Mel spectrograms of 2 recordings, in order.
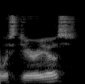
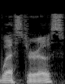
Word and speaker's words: Westeros: character would win Survivor Wisterios and John I'll let you start. I think it's called Westeros, but that's my thing. I don't see an I in Westeros, but you know, pronounce it like Cheerios.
